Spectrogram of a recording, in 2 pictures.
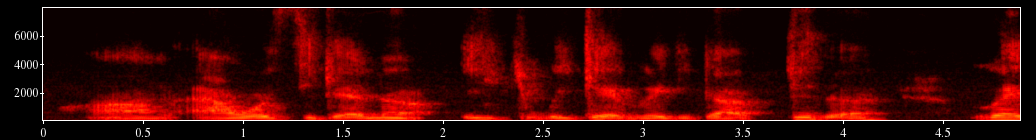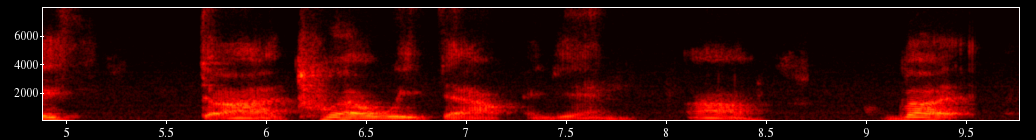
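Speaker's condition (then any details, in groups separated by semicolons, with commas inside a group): Cerebral palsy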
